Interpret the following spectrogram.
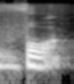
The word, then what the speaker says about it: voix: But then they decide, no, instead of voice, we're going to put X there. But also, we're not going to pronounce it. And it's just going to be voix.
